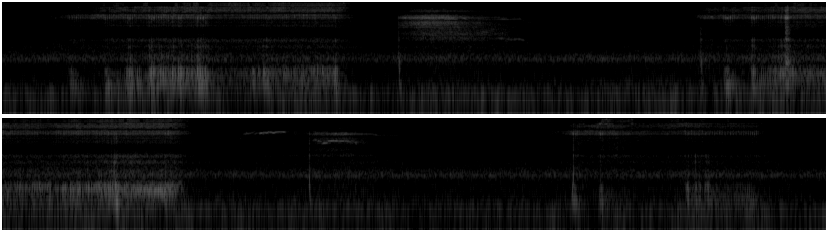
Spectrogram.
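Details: Sleeping cat snoring: soft, breathy snores with faint fluttering roughly every five seconds under hissy background noise; gentle, harmless snoring.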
